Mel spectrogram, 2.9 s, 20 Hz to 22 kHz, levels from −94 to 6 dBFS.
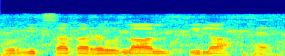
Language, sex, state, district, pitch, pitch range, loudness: Hindi, male, Uttar Pradesh, Saharanpur, 115 Hz, 110-115 Hz, -17 LUFS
